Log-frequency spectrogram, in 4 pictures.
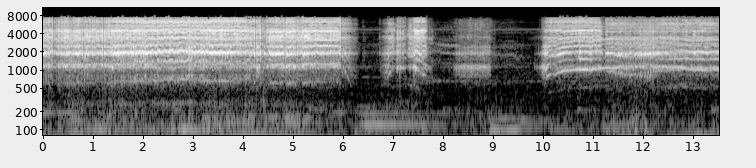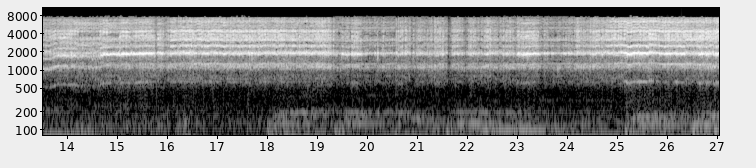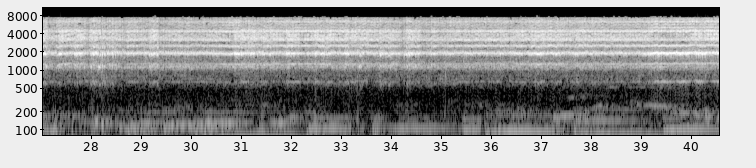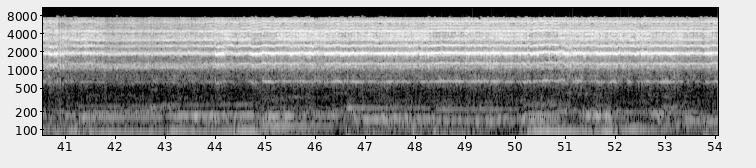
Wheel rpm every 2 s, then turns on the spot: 170, 160, 140, 50, 20, 110, 140, 160, 170, 170, 170, 170, 170, 170, 170, 170, 170, 170, 170, 160, 170, 160, 170, 170, 170, 170, 160.
6-8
